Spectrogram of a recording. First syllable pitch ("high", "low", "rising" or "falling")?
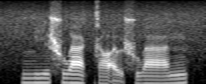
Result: high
